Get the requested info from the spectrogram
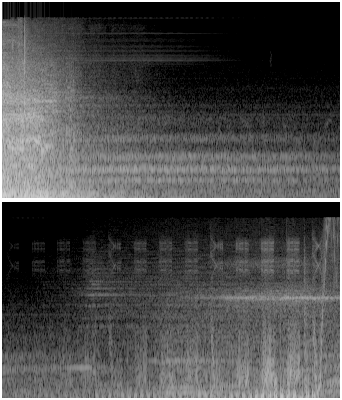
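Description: Tense horror film score: sustained tones fade to a low point midway, then swell again with a rhythmic pulse of about three beats a second, building up toward the end.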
